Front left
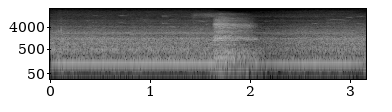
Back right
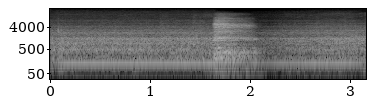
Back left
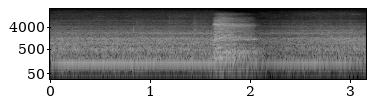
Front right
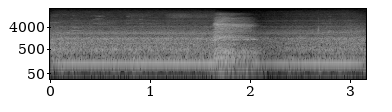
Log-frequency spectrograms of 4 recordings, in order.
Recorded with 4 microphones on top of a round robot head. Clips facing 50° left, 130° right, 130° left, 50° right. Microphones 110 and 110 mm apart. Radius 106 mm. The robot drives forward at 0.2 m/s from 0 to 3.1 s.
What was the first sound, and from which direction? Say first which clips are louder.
Breathing: back right 2 dB, back left 2 dB; 170° right.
